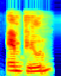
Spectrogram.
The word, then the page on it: impugn: Indian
